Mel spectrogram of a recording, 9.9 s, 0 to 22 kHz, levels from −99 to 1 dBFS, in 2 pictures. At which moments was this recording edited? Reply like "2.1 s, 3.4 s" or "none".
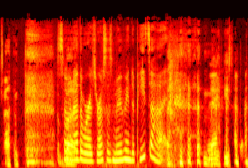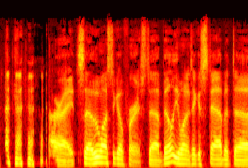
none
